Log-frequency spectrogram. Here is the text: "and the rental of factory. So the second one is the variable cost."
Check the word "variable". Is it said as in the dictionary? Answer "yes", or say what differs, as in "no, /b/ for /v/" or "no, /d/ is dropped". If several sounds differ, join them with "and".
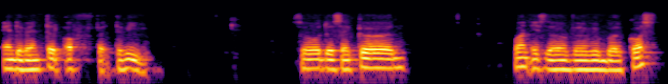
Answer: yes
